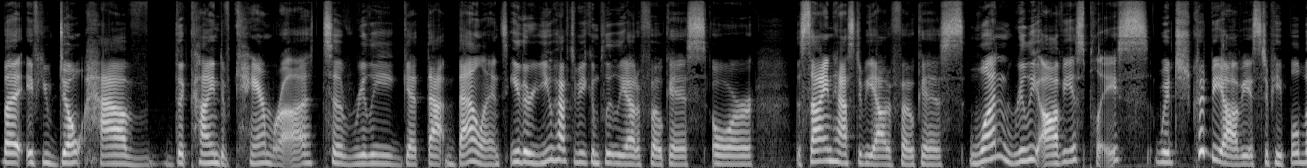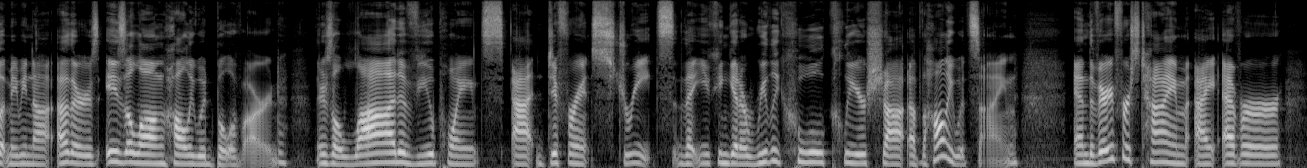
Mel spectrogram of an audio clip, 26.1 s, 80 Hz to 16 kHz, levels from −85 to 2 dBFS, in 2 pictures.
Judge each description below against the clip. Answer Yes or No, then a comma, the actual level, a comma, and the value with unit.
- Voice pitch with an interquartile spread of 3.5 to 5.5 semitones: No, average, 2.7 semitones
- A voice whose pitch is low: No, high, 190 Hz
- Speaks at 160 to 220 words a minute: Yes, average, 180 wpm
